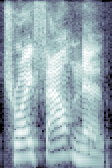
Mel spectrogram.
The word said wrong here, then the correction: Fautanu: Go ahead, you say it. Say it like a cheesehead. – Fautanu. – Troy Fautanu.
